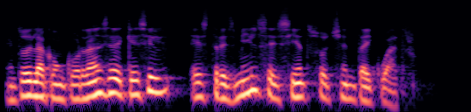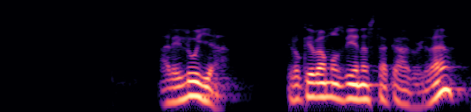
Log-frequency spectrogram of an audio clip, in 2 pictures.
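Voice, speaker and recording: A man's voice: medium pitch, measured pace, long pauses, dark tone, slightly rough, muffled recording. A man teaching a Bible study sermon, repeating key points, spelling out words and asking listeners to take notes. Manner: addresses listeners as beloved brothers, asks for note-taking.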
